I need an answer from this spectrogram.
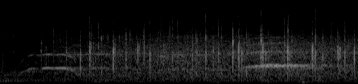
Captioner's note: audience cheers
